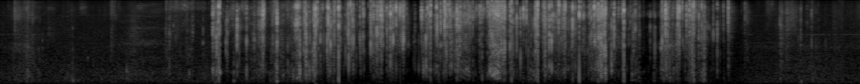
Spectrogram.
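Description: Foil booster-pack wrapper being torn open and crinkled by hand: loud crinkling and tearing that starts about two and a half seconds in, breaks briefly around the middle, and dies away about a second before the end.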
